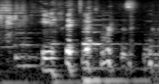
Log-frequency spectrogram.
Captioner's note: laughing; laughs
